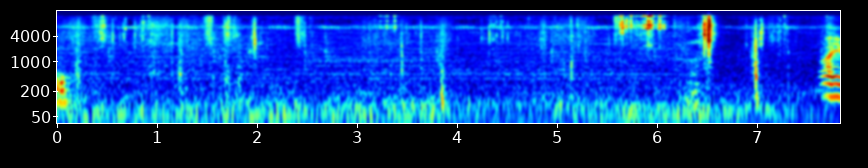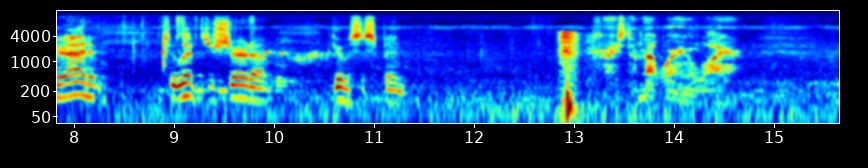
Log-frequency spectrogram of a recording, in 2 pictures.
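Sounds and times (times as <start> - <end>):
car keys jangling: 5.5 - 6.6
speech: 7.7 - 8.4, 9.0 - 11.4, 13.6 - 14.7.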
